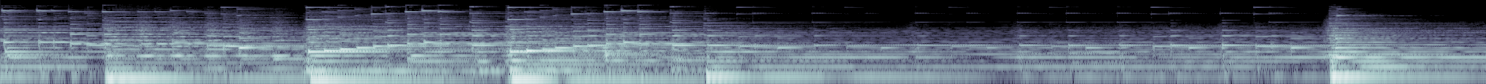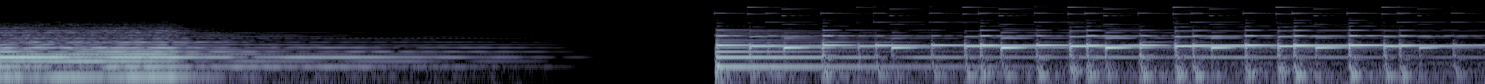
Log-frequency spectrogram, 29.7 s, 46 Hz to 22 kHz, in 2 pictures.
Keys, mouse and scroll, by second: 0.9 click, 1.7-2.3 scroll down 1, 2.5 shift+middle click, 4.2-5.3 scroll up 1, 5.3 click, 7.9 space, 8.4 click, 9.6 8, 10.2 Return, 11.3 Escape, 12.1 scroll down 1, 12.7-14.1 shift+middle drag, 14.5 scroll down 1, 16.3 click, 18.4 middle click, 19.0-20.3 scroll up 1, 20.3 scroll down 1, 22.1 click, 26.1 Escape, 26.6-27.3 scroll up 1, 27.3 scroll down 1, 28.4-29.7 scroll up 1.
